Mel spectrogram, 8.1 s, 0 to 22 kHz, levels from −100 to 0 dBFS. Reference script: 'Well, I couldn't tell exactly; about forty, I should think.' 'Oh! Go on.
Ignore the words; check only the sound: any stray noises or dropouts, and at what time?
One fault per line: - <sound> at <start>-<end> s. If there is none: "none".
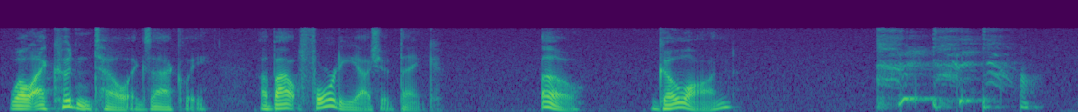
- cough at 6.6-7.8 s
